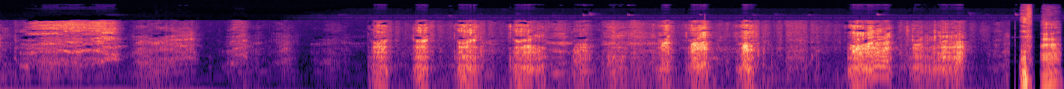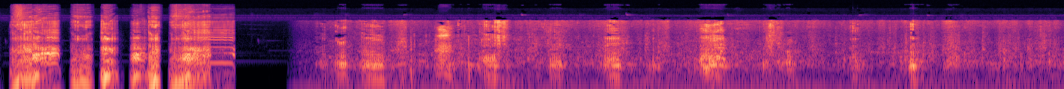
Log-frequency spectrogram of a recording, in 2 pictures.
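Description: Piglets grunting as they root and feed, in many short calls one after another. About halfway through the calls come thick and fast for a few seconds, then stop for under a second before the grunting resumes.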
